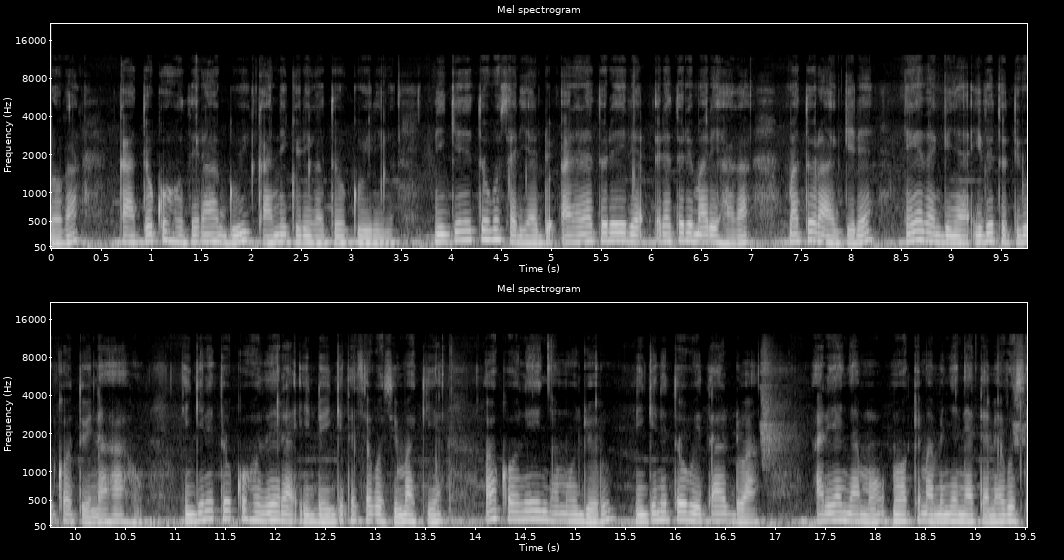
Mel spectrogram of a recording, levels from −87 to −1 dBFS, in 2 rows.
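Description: No technical faults can be heard anywhere in the speech. It reaches the listener through a call path whose high end stops at about 12 kHz, with the light coding texture of Opus that points to a fairly generous bitrate.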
